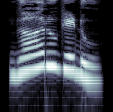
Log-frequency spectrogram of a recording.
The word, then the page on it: ಗಾರುಗೆಡು: gārugeḍu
